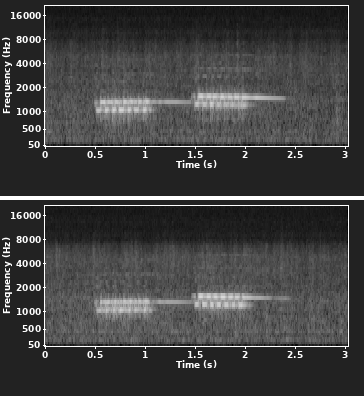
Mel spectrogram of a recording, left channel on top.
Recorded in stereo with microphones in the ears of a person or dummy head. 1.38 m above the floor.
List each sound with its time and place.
0.5 s a ringtone: 20° left (ahead or behind), 1.2 m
